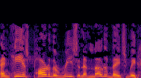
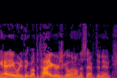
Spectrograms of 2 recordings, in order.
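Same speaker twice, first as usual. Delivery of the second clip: quick casual chatter; 6 semitones lower, much faster than usual. Retold or imitated. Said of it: "instead of saying".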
